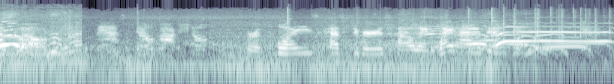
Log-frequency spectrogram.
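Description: A voice making an announcement over an airliner's cabin PA, then, near the end, several passengers whooping and cheering together with some clapping.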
